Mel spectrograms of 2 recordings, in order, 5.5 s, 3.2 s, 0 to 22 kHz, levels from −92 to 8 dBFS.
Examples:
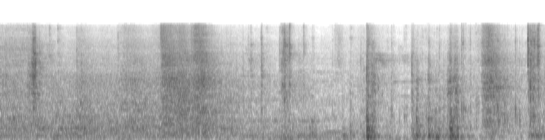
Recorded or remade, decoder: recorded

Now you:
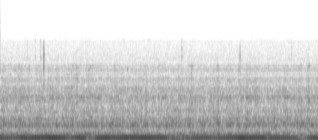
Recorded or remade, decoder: remade, vocoder, BigVGAN v2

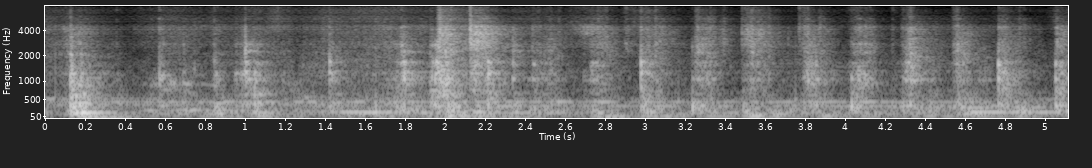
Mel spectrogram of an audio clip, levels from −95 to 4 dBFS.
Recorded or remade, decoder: remade, codec, DAC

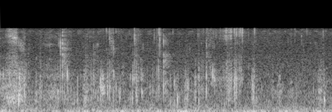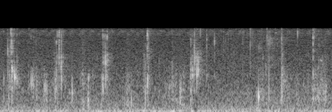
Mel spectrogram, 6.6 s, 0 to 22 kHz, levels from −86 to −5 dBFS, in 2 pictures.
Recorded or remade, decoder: recorded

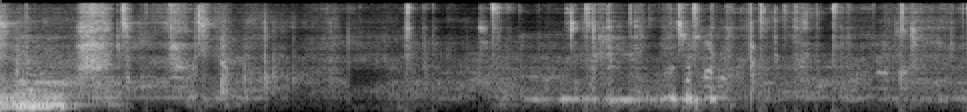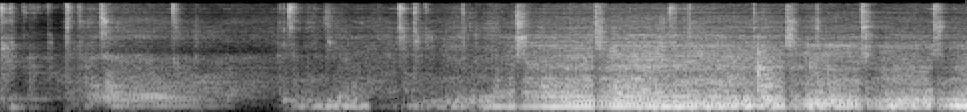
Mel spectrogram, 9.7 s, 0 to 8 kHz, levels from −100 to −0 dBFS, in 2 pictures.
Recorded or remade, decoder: remade, codec, SNAC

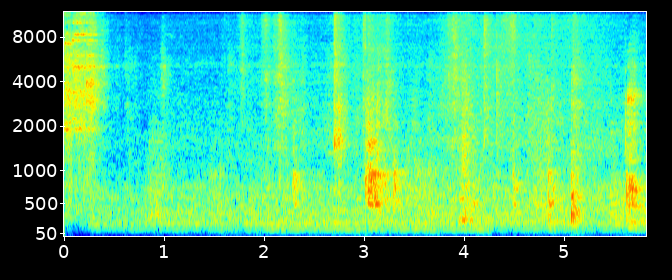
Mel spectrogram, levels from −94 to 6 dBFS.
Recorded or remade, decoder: remade, vocoder, Vocos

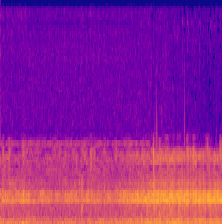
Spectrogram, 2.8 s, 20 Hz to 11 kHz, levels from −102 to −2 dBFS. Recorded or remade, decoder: remade, vocoder, WaveNeXt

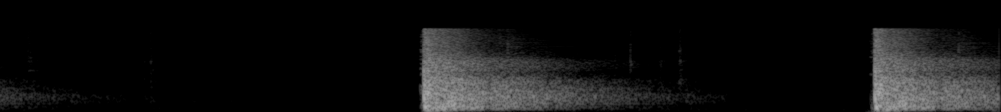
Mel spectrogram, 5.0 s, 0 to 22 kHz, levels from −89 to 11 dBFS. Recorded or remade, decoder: recorded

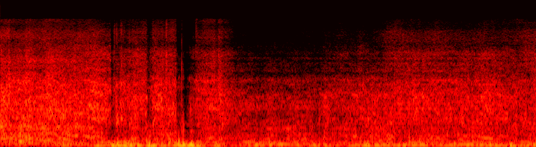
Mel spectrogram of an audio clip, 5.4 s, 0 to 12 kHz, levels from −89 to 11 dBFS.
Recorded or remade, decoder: remade, codec, SNAC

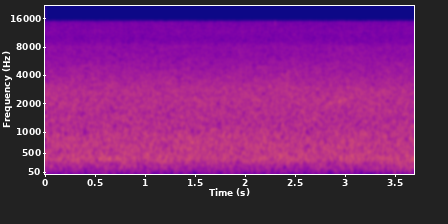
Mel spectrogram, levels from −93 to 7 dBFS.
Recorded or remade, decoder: recorded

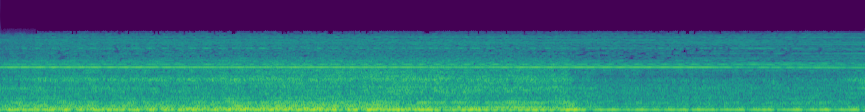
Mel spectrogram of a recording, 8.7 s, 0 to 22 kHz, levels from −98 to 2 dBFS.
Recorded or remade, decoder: recorded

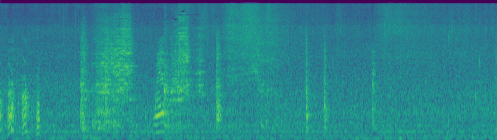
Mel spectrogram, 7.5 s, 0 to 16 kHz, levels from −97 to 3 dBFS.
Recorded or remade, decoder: recorded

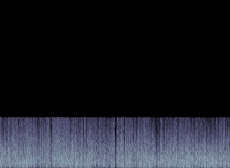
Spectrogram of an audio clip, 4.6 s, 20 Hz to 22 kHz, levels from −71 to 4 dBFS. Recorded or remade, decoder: recorded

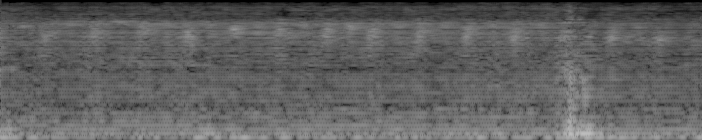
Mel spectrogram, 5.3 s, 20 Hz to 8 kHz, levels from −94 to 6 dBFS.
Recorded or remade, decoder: remade, vocoder, HiFi-GAN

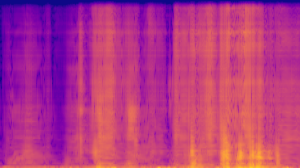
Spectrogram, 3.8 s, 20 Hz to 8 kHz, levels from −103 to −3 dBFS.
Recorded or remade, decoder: remade, vocoder, BigVGAN v2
